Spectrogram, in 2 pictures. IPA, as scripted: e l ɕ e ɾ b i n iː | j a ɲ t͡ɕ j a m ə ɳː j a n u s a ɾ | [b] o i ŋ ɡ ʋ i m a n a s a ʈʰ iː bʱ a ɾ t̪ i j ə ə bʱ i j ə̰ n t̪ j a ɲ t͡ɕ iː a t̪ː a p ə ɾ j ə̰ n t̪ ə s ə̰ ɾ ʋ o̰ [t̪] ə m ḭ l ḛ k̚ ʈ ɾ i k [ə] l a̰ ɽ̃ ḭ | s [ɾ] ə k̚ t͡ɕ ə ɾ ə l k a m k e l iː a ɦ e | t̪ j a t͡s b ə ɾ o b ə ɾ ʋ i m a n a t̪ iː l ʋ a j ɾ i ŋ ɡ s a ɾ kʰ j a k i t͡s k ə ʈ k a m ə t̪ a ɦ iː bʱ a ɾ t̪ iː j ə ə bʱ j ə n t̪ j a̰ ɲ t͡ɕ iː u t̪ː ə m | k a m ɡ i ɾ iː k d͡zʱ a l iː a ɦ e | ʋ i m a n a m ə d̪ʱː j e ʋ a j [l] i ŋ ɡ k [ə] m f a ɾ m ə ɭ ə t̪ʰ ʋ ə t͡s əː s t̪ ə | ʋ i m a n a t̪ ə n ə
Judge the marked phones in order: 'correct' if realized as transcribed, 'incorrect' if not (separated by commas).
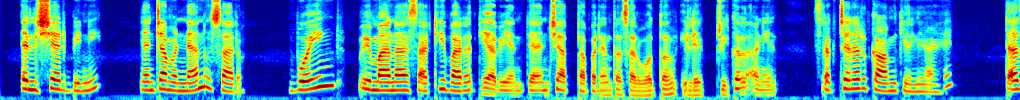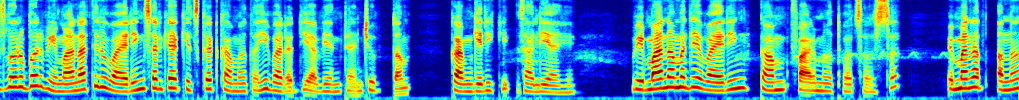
correct, correct, correct, correct, incorrect, incorrect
